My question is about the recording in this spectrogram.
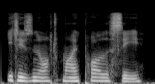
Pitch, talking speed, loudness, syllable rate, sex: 160 Hz, 195 wpm, -17 LUFS, 5.2 syllables/s, female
